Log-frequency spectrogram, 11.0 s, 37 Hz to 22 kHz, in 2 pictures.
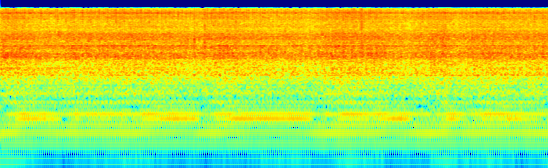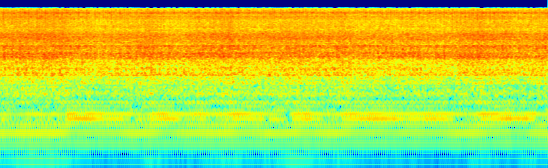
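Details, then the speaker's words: VW Lupo 1.8T restarted after engine damage, rebuilt with H-beam rods, new bearing shells and a 2 mm thick head gasket: smooth, even idle with a steady low drone and no knocks or ticks. Normal idle, running very well. "alles ist fertig also der wagen läuft sehr sehr gut erstaunlich sehr sehr gut"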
